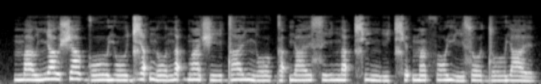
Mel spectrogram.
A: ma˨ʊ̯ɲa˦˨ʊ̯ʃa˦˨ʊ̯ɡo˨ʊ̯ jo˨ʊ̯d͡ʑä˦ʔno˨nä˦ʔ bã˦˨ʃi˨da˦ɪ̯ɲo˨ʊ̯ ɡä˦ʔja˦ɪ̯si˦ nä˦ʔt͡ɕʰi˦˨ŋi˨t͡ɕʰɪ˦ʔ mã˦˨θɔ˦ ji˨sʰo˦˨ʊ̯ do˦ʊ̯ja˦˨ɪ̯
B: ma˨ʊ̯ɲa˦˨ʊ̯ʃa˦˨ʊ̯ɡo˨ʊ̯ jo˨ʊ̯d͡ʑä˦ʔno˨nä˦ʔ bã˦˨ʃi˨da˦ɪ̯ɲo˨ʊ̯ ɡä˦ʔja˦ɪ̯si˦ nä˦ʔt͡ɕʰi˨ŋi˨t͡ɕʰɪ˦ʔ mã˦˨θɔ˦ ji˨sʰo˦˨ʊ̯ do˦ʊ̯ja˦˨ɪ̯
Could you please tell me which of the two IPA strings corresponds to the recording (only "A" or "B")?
A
